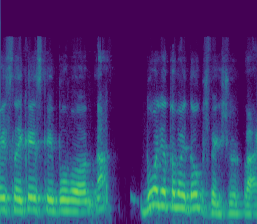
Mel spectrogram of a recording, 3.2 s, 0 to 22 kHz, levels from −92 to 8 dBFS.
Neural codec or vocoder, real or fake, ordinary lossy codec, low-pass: none; real; Opus, 16 kbps; 10.8 kHz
